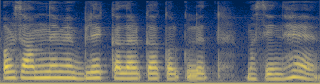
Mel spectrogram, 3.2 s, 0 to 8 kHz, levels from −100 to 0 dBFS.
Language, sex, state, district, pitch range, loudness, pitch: Hindi, female, Arunachal Pradesh, Lower Dibang Valley, 195-220 Hz, -17 LUFS, 210 Hz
